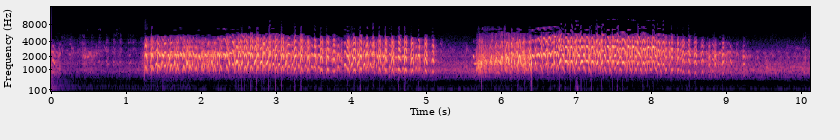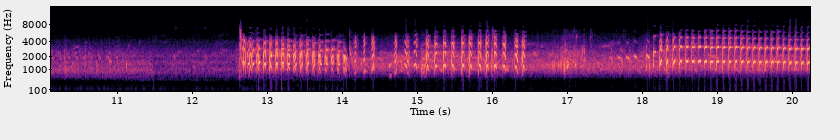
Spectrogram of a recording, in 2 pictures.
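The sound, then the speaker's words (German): Loud little grebe trills in a duet of male and female: long, shrill whinnying bursts that rise and fall, one bird starting and the second joining in shortly after, pausing briefly, then trilling again for several seconds. “Oft werden die Triller von Männchen und Weibchen im Duett vorgetragen. Ein Vogel beginnt und der zweite stimmt kurz darauf ein.”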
